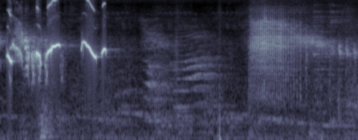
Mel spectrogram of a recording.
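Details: Sirtu giving its ngekek call, used as a lure to provoke rivals: loud whistled notes slurring up and down in two quick bursts, followed by softer chattering and a harsh buzzy rasp toward the end.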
